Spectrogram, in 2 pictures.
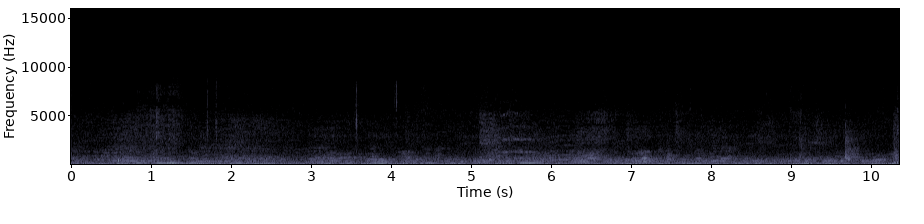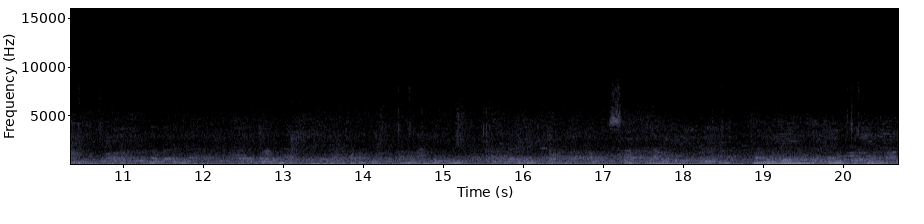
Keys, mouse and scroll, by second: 1.7 right click, 5.0 Escape, 8.4 Tab, 11.4 click, 15.4 middle click, 16.1 Escape, 17.0 Escape, 17.0 middle click.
